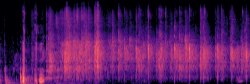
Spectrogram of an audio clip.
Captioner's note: audience applauding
